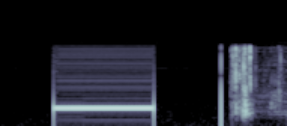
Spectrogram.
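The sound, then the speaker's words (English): A steady electronic telephone tone sounds alone for about a second after a hotel call is hung up, then stops, followed by a sharp click and a short, noisy burst. “I'm sorry, sir, but I'm hanging up.”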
